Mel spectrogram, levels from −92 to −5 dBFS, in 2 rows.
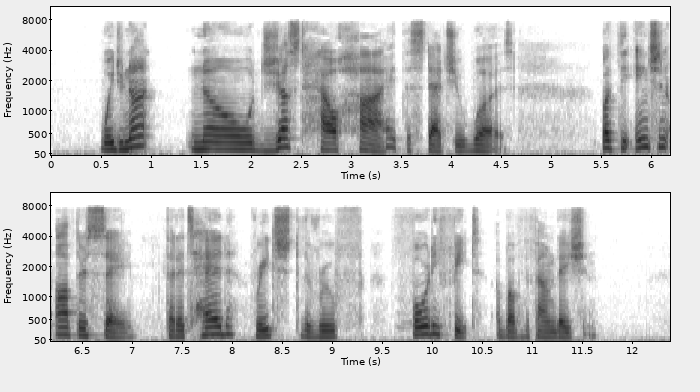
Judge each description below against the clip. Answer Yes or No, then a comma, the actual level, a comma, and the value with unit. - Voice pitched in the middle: Yes, medium, 145 Hz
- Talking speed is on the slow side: Yes, slow, 125 wpm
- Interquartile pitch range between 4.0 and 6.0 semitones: Yes, average, 5.3 semitones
